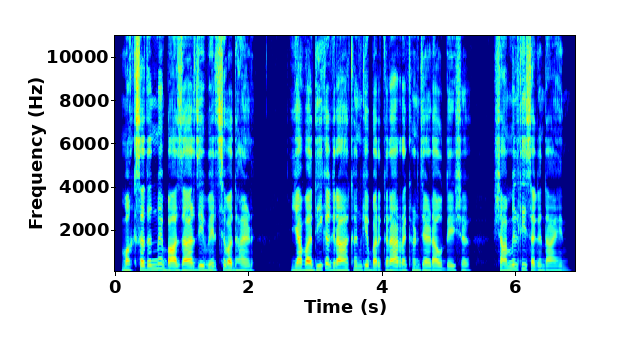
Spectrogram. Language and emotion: Sindhi, neutral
